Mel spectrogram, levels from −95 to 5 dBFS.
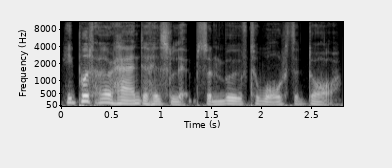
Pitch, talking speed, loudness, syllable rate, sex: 110 Hz, 255 wpm, -22 LUFS, 5.2 syllables/s, male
